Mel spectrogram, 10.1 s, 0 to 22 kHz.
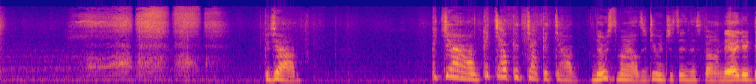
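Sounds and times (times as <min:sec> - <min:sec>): baby snorting breathily: 0:01.0 - 0:03.1.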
